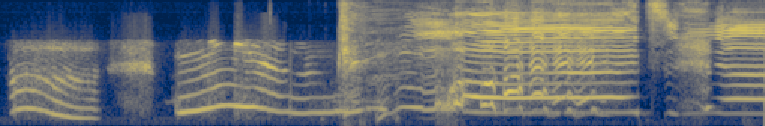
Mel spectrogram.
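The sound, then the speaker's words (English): A woman imitates a cat's meow as if on a dinner date, giving a few drawn-out, wavering meows with sliding pitch, followed by loud overlapping laughter and vocal noise. “my date across from me, is sitting there at dinner and she gives out a meow?”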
